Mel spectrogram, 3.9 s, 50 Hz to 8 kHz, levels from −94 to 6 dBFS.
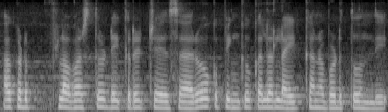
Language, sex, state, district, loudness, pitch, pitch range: Telugu, female, Andhra Pradesh, Srikakulam, -22 LUFS, 185 Hz, 175-195 Hz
